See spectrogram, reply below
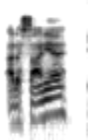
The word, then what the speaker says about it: Adesanya: Adesanya.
